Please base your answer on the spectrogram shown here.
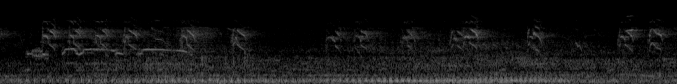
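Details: Green parrots in a mango tree, mobile phone recording: rapid, overlapping shrill screeches throughout, several birds calling together, over a low rumbling background.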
